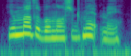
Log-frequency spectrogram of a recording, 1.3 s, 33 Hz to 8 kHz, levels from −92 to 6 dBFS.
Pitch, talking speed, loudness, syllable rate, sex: 220 Hz, 275 wpm, -15 LUFS, 7.3 syllables/s, female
